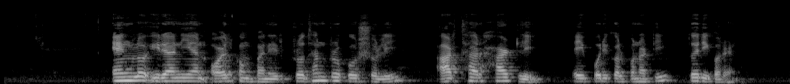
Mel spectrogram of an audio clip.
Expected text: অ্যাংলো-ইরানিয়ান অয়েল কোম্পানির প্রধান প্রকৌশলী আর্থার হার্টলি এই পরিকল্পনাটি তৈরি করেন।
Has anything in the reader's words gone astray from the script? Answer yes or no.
no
